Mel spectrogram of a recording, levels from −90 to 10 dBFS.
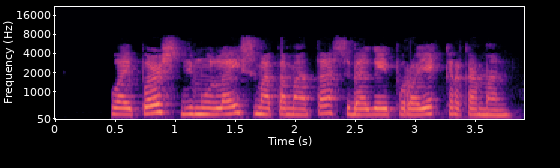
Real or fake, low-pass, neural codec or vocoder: real; 7.2 kHz; none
